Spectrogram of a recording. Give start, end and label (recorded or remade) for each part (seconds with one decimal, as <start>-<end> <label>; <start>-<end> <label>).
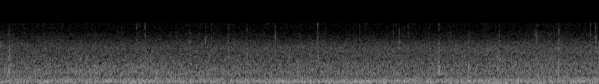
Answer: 0.0-6.0 recorded

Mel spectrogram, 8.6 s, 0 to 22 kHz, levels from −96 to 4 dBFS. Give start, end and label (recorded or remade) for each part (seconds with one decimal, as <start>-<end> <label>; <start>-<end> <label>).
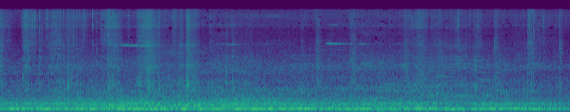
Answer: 0.0-2.1 recorded; 2.1-3.0 remade; 3.0-6.0 recorded; 6.0-7.0 remade; 7.0-8.6 recorded

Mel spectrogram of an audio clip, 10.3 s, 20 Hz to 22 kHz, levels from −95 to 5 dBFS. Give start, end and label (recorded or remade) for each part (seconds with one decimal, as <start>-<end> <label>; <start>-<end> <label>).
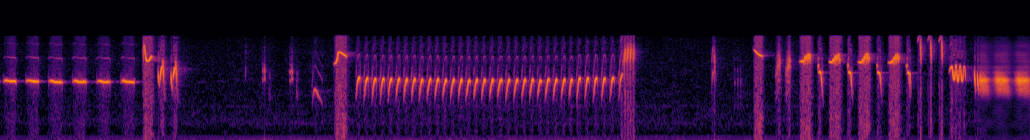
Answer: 0.0-9.8 recorded; 9.8-10.3 remade

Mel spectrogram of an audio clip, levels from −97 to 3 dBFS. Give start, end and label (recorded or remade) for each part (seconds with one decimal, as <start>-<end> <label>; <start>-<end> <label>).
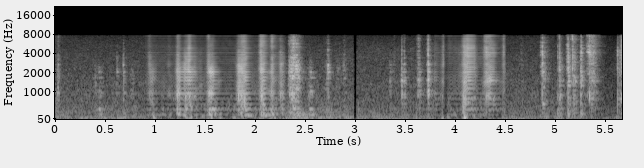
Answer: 0.0-0.9 recorded; 0.9-2.3 remade; 2.3-3.8 recorded; 3.8-4.5 remade; 4.5-5.7 recorded

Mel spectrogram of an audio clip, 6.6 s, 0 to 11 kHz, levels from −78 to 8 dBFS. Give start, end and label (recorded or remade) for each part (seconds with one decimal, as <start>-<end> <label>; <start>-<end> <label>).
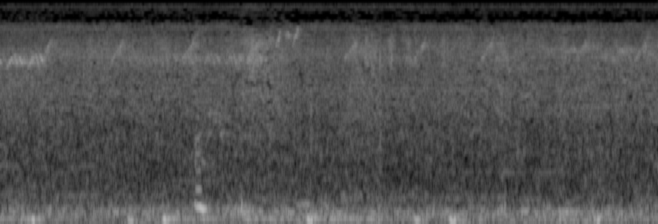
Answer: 0.0-2.2 recorded; 2.2-6.1 remade; 6.1-6.6 recorded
